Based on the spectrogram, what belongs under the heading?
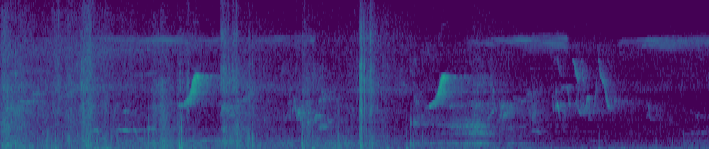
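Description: Faint outdoor quiet in which a bird gives two short high calls about two and a half seconds apart, each a quick rising note, with a few soft ticks in between.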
